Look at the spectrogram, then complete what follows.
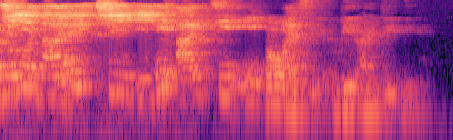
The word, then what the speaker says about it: vite: In French, it would be vite. Spell it?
